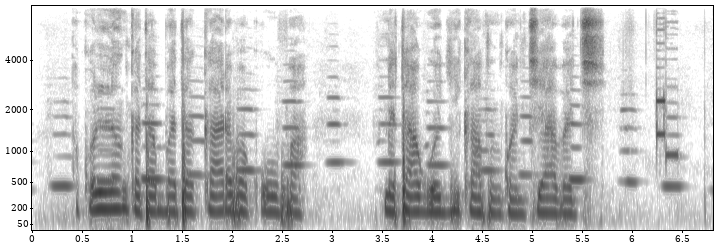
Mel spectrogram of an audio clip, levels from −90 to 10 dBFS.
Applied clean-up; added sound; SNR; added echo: none; Wind instrument, woodwind instrument; 12 dB; none.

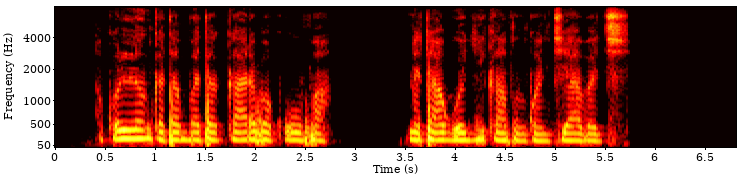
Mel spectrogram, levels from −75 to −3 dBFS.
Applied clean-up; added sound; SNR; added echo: neural mask model Resemble Enhance denoiser.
